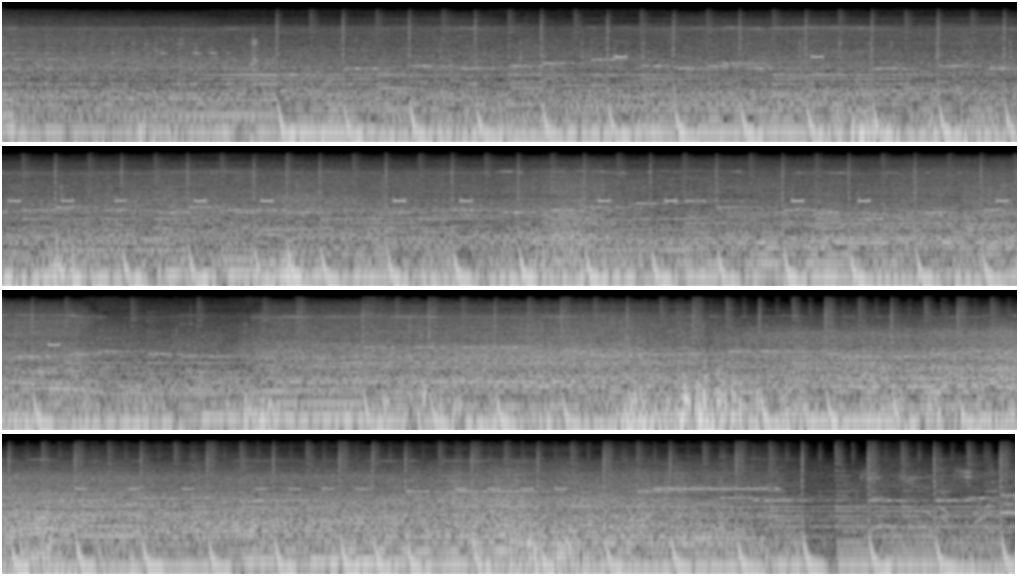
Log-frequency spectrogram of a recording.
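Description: Background music with a melody of short high notes, over a steady low hum.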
